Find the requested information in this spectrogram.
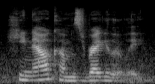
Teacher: there was that pause there where the semicolon is and because of that I didn't link and I didn't drop the H in he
